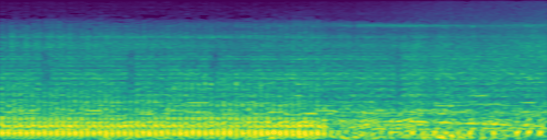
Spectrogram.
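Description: Mini bike's small engine running at high revs under way, a rapid steady pulsing note that eases off and drops about two and a half seconds in.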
